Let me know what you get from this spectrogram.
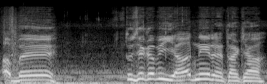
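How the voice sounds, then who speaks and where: A man's voice: sits high, a little slow, soft background music. A man voicing a frightened young man in a cartoon who stammers in fear. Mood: irritated.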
